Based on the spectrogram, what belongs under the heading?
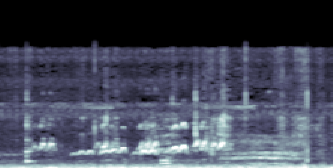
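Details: High, slightly rising chirps from Muscovy ducks in Temerloh, Pahang, Malaysia, given in a tumbling sequence that thins out toward the end, over a low droning background.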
